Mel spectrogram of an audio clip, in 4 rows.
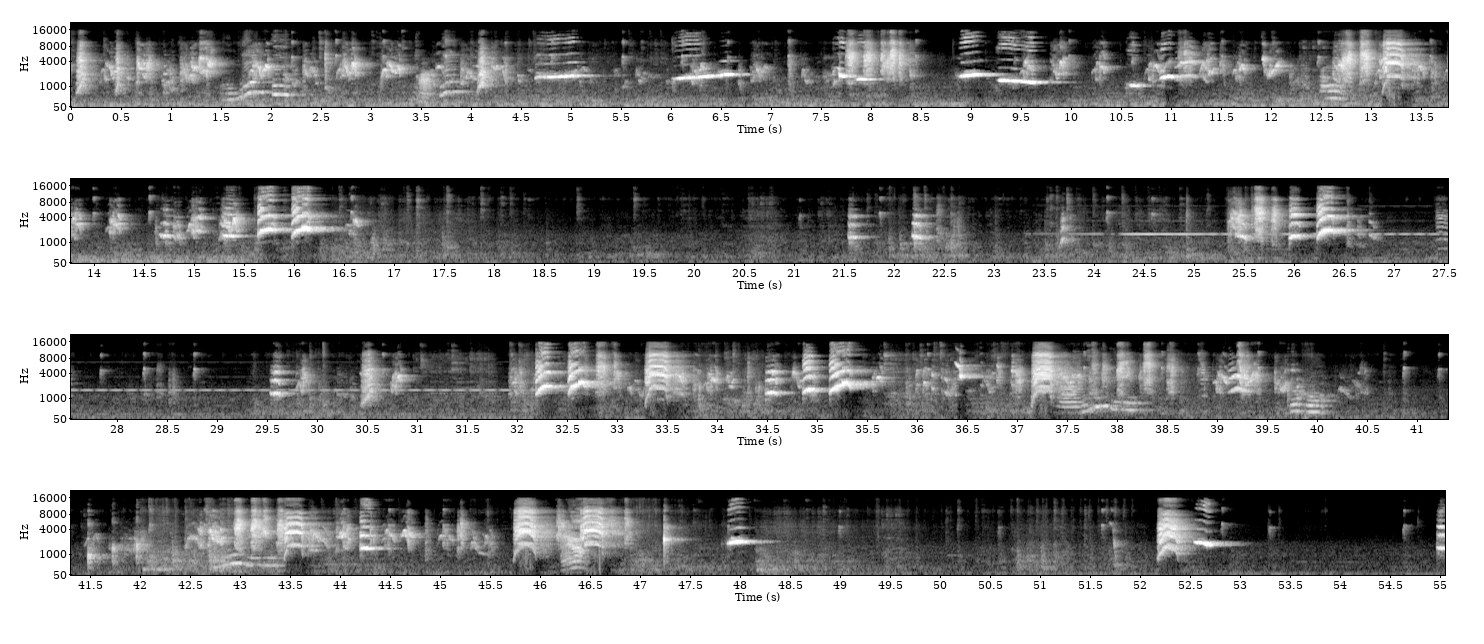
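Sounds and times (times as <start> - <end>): parrot squawking and whistling: 0.0 - 16.5, 23.4 - 40.4, 41.5 - 48.3, 52.2 - 53.1.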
